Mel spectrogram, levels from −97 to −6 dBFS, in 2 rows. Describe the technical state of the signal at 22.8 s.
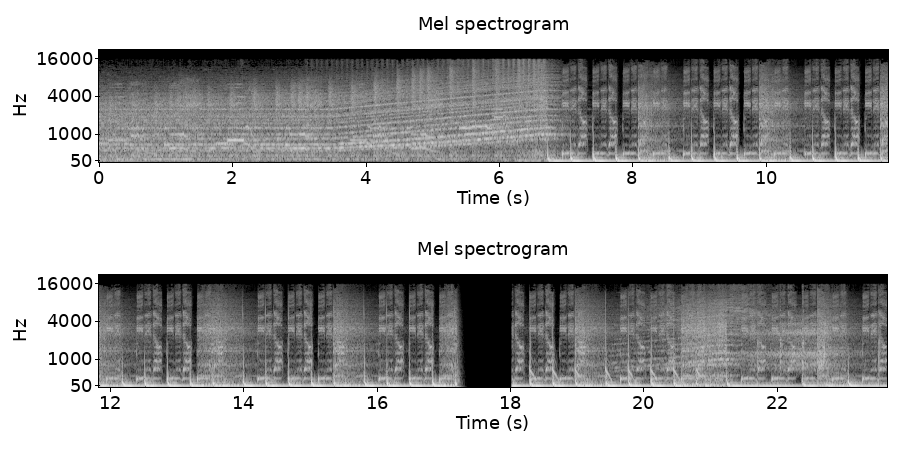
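At 22.8 s the signal is intact, with no dropout, distortion, glitch or other fault to be heard.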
